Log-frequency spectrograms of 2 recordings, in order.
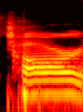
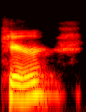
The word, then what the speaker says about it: char: C programmer because uh this is obviously short for character and nobody says character they say character so this should be pronounced care and not char um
